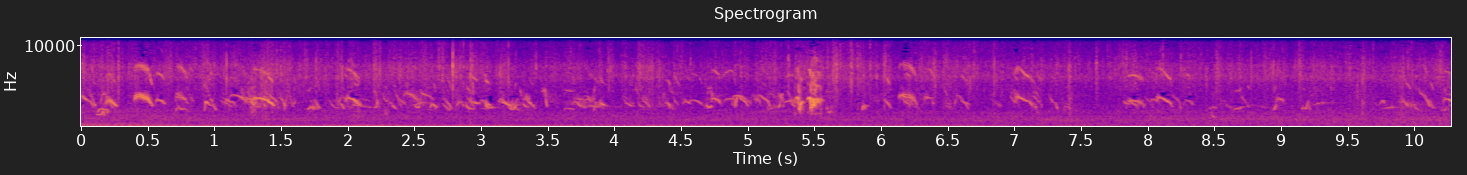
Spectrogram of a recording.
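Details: Chicks of mixed breeds (Buff Orpington, Black Australorp, Americana) taking the air outside in 2010, a chorus of thin high cheeps in rapid overlapping bursts, one louder peep standing out midway, with a soft low drone in the background.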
